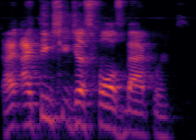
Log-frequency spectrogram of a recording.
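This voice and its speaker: A man who is a guest comedian in a casual chat, animated and acting out quotes. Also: fairly high pitch, normal speed.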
